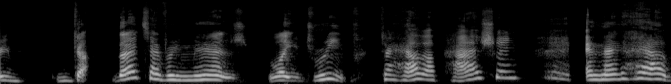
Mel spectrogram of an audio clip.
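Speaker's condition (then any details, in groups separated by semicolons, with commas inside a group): Cerebral palsy, severe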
